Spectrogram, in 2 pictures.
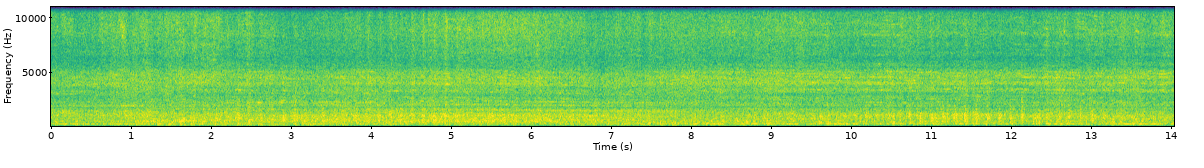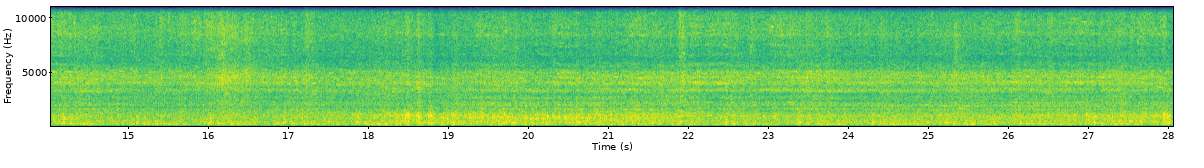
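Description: Freight train's cars, boxcars and tank cars, rolling past steadily: the constant rumble and rattle of steel wheels on the rail, with a low hum running under it.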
